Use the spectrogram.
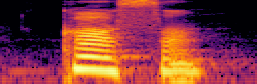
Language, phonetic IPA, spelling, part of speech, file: Ukrainian, [ˈkasɐ], каса, noun, Uk-каса.ogg
- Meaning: 1. pay desk, cash desk, checkout 2. ticket window, box office 3. cash 4. bank, fund 5. cash register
